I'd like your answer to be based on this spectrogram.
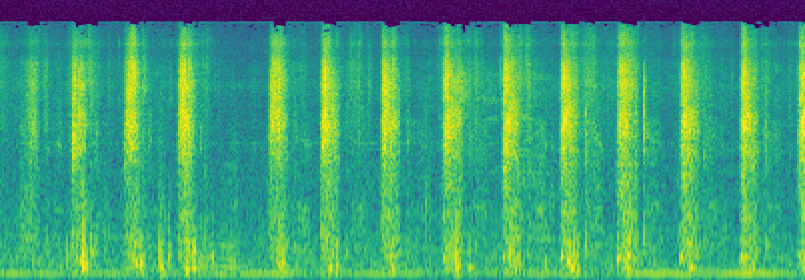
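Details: Never-ending sneezing from a bear, described as having serious allergy problems: a long run of sharp, explosive sneezes, about fourteen in eight seconds.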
